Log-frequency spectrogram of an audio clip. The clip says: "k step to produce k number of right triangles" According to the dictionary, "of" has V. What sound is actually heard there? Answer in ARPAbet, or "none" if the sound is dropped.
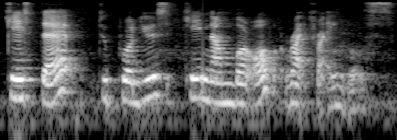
F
